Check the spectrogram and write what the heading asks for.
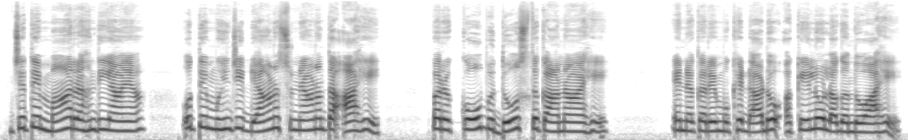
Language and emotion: Sindhi, sad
